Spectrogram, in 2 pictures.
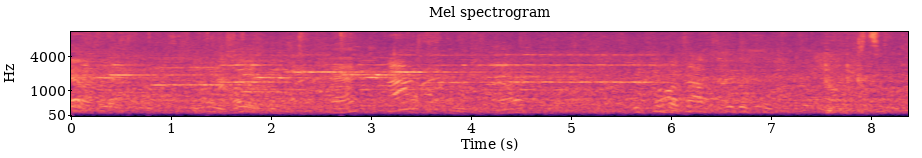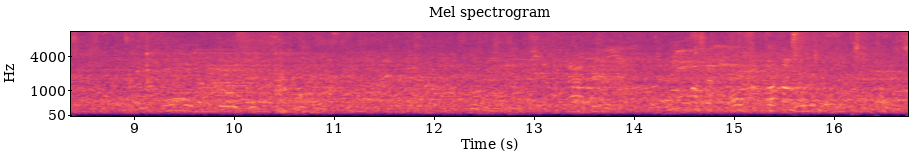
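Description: A large crowd chatters and murmurs loudly in a big echoing hall.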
